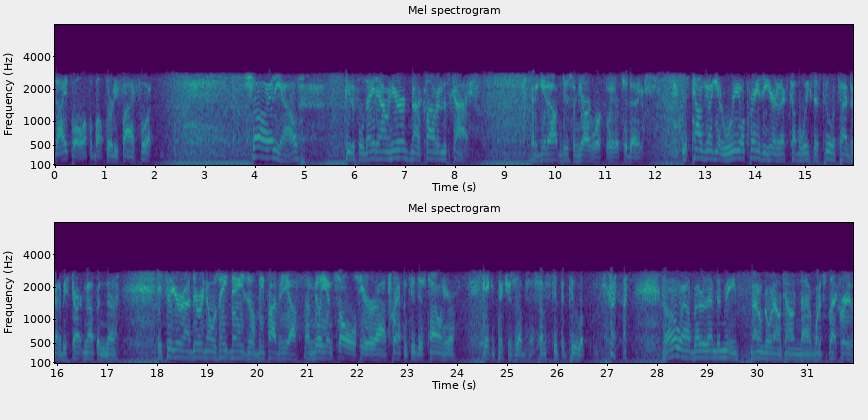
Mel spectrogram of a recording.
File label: Yaesu FT-101B D-104 Mic & Alpha 76A Amp; Holland, Mi.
